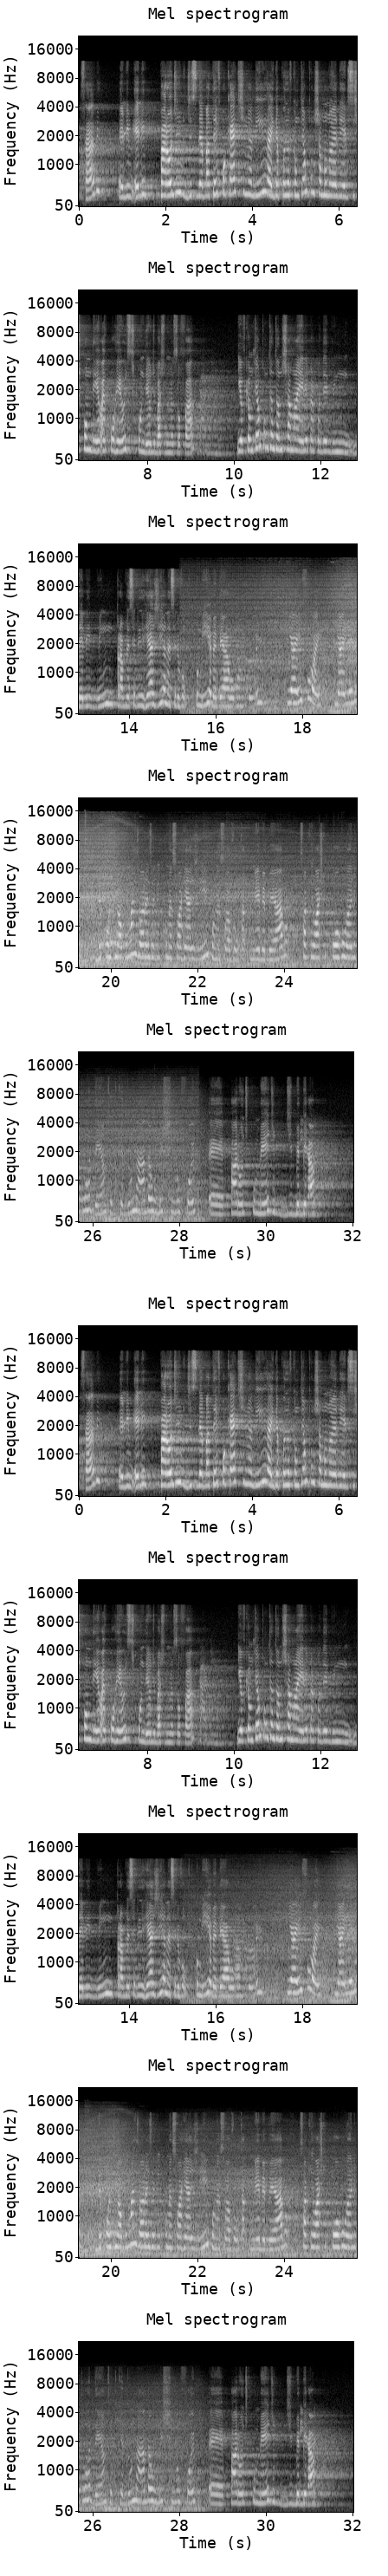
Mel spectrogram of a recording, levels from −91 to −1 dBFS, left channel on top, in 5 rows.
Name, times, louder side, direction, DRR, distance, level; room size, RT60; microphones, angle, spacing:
voice 1, 0.1-0.6 0.9-1.6 1.9-9.1 10.1-17.1 17.6-18.5 18.7-24.2 24.4-28.4 28.7-31.1, equal, ahead, 9 dB, 0.6 m, -21 dB
voice 2, 9.2-9.9 16.4-17.0 25.1-25.3 30.8-31.2, right 2 dB, 50° right, 1 dB, 2.5 m, -37 dB
sound 1, 15.2-28.5, left 2 dB, 85° left, 3.0 m, -29 dB
20.5 x 14.0 x 9.9 m, 2.6 s
head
